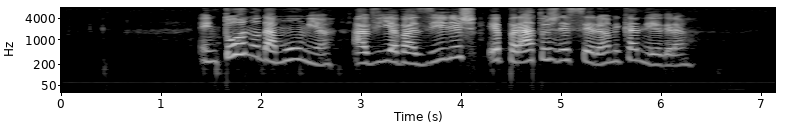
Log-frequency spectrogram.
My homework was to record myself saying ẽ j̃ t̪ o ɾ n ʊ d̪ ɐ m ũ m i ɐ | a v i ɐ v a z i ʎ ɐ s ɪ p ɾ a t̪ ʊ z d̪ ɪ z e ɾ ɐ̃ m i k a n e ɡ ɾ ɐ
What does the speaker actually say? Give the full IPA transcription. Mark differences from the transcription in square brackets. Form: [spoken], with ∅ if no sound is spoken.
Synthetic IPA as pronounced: ẽ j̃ t̪ o ɾ n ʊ d̪ ɐ m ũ m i ɐ | a v i ɐ v a z i ʎ ɐ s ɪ p ɾ a t̪ ʊ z d̪ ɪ [s] e ɾ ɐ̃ m i k [ɐ] n e ɡ ɾ ɐ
